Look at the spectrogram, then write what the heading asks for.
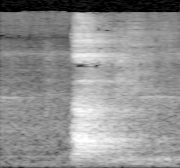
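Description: A single sharp bark from a female dog bursts out alone after a quiet moment, then trails off into a short fading tail.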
